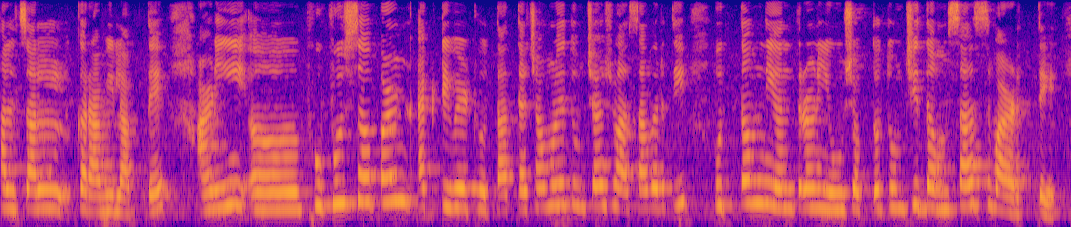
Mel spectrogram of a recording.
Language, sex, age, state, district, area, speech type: Marathi, female, 45-60, Maharashtra, Pune, urban, spontaneous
